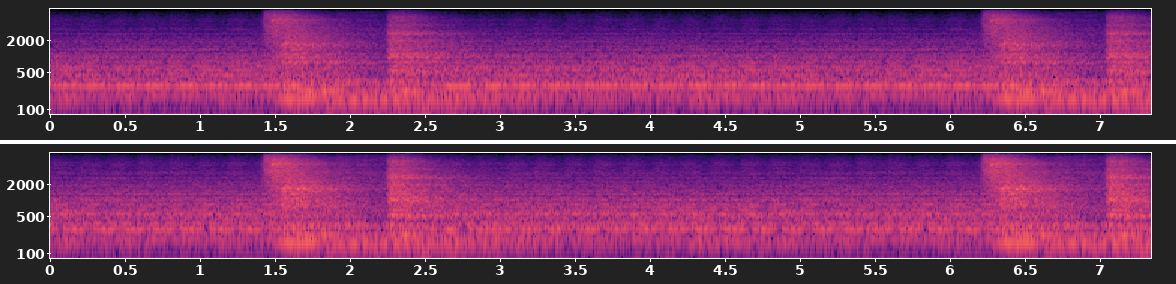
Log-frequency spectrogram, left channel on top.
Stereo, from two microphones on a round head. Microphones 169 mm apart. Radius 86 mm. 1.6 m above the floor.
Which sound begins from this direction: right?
An engine running, at 0.0 s.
